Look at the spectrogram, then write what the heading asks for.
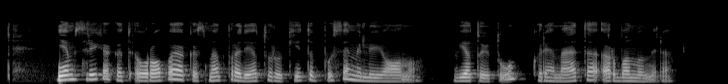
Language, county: Lithuanian, Klaipėda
